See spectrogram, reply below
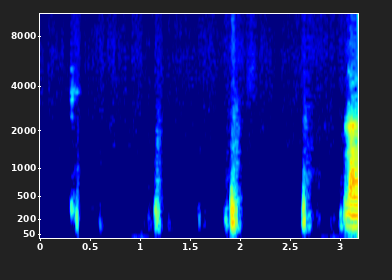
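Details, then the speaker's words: Teaching demonstration of soft heart sounds in which the first sound has two components and the second only one: a split first heart sound. Its main cause is given as presence of a fourth heart sound. "Estos serían un primer ruido desdoblado. ¿Sí escuchan cómo el primer ruido tiene dos componentes y el segundo solo uno?"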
